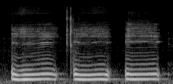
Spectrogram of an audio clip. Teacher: this is a high front vowel · you need to push your tongue high and forward in that palatal region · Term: cardinal vowel 1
